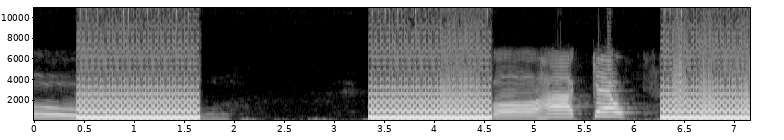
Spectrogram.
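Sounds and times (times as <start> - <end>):
telephone ringing: 0.4 - 1.7, 3.4 - 4.6, 6.3 - 7.1.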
